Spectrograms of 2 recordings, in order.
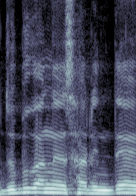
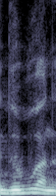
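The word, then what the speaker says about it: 느부갓네살: 그래서 먼저 좀이 보면 이곳에 좀 대표적인 유물들이 어 공중 정원이라고 느브간네살인데 뭐 영식 발음으로 네부 카드 네자르라는 그 왕의 공중 정원이 있고요. 우리가 잘 알고 있는 성경에 느브갓네 사람입니다.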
